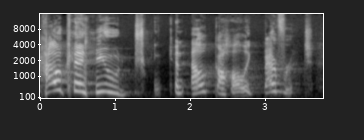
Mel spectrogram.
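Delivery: scandalised preacher scolding, voice cracking high; indignant outburst. Acted. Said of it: "he just bursts out".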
